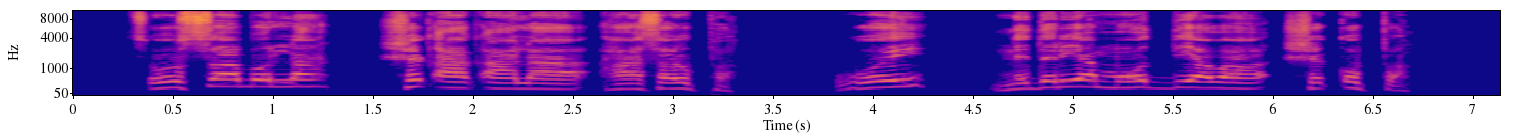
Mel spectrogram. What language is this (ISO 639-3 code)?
dwr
